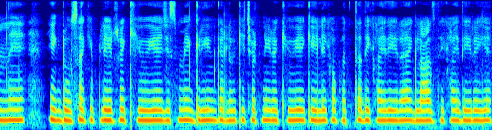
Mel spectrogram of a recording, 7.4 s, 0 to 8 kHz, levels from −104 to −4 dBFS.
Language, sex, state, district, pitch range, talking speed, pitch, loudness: Hindi, female, Bihar, Sitamarhi, 225-235 Hz, 225 wpm, 230 Hz, -29 LUFS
